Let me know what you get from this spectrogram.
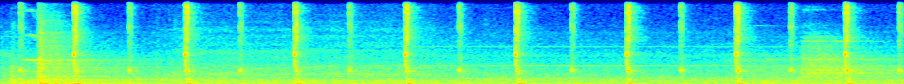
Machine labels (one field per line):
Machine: valve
